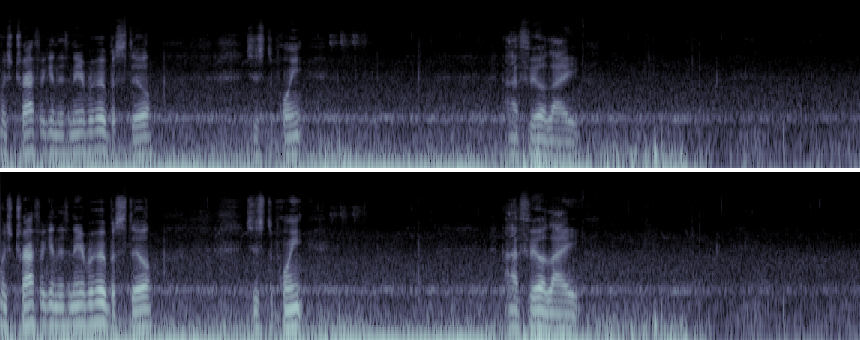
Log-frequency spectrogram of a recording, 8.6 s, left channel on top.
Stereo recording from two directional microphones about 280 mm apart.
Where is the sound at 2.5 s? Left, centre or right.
Centre.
